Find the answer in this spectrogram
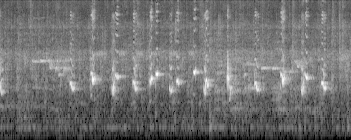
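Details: Morning song of a Yellow-vented bulbul, a long rapid lure meant to make other bulbuls sing: gurgling slurred whistles, one or two a second, rising and falling in quick succession after a brief thin opening note.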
